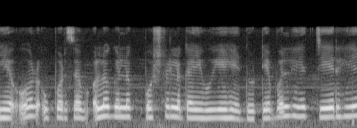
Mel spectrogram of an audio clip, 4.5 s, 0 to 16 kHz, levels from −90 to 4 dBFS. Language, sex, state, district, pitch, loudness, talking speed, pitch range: Bhojpuri, female, Bihar, Saran, 220 Hz, -14 LUFS, 200 wpm, 205-240 Hz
